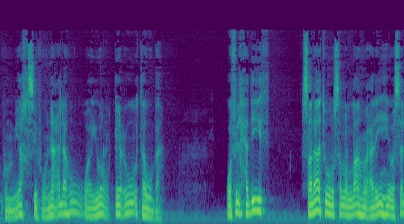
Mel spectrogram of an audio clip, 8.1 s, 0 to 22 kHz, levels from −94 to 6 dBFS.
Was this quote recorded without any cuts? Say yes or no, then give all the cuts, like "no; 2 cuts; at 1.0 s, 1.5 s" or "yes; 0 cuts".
yes; 0 cuts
